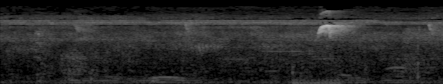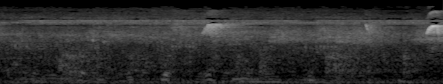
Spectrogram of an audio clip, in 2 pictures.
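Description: Bird calling with short, sharp high chirps, three of them about two seconds apart, the loudest near the end, over a thin steady high hum.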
